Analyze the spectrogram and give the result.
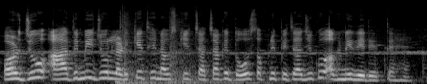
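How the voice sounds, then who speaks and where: A woman telling a spooky village story in a chatty, repetitive, animated way. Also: a little high, fairly quick, a little hiss or hum. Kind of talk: casual spoken horror story. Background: faint background music.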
